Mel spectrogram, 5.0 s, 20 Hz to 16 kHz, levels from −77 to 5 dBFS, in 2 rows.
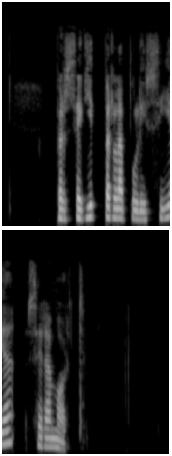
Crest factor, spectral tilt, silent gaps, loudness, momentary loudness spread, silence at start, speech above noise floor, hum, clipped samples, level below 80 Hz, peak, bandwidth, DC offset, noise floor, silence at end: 22 dB; -5 dB/octave; none; -24 LUFS; 12 LU; 0.8 s; 54 dB; none; under 0.1%; -72 dBFS; -4 dBFS; 11 kHz; under 0.1%; -78 dBFS; 1.3 s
